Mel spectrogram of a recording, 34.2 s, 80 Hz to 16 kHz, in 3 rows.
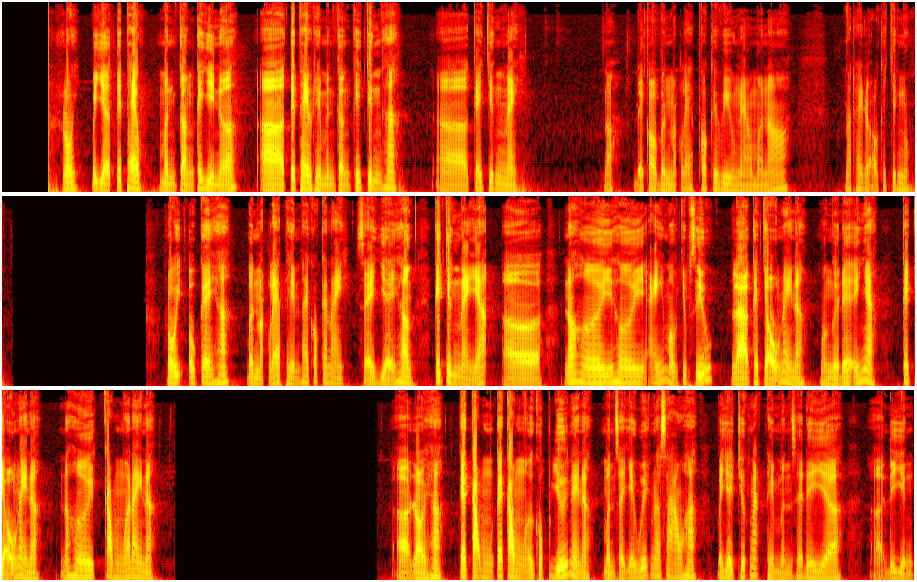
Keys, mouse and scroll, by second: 5.6-6.2 scroll up 1, 6.2 middle click, 6.7 click, 7.1-7.8 scroll down 1, 9.4 click, 9.7-10.7 scroll up 1, 10.7 middle click, 20.8-24.9 scroll up 1, 24.9-25.2 scroll down 1, 25.2 middle click, 25.4-25.7 scroll up 1, 25.7 click, 25.8 scroll down 1, 26.3 alt+middle click, 26.4 middle click, 26.9 click, 27.3 middle click, 27.4-27.8 scroll up 1, 27.8 click, 31.3 right click, 32.0 click, 32.5 middle click, 32.9-33.7 scroll up 1, 33.7-34.0 scroll down 1, 34.0 middle click.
